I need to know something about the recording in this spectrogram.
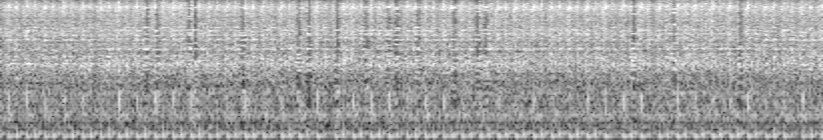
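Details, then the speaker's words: Harley-Davidson idling after both mufflers were repacked with fiberglass (right had none, left only remnants): deep, mellow, even V-twin lope with steady low thump, no rattles; noticeably different from before, normal idle. "It's got that distinctive Harley Davidson sound, but it's just like you can listen to that all day. It's not going to drive you nuts. Anyway, there's a noticeable difference from what it sounded like before."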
